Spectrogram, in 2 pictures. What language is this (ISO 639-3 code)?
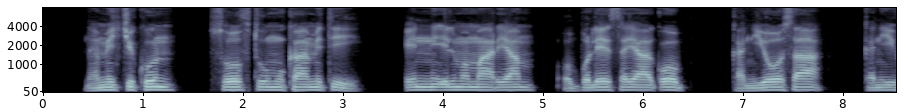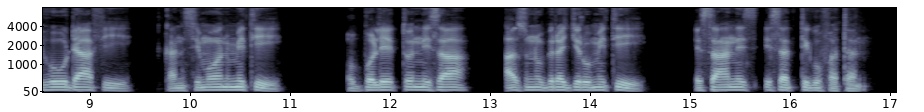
orm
